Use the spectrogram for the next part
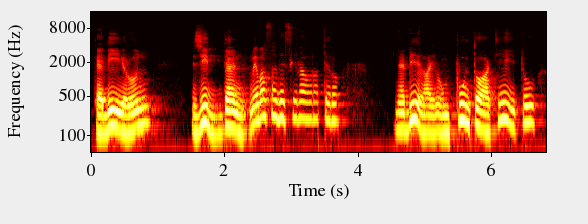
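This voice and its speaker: A man teaching a live online lesson in Spanish, explaining slowly and patiently and often checking that his students follow. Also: fairly high pitch, animated, mellow, highs cut off. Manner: slow, patient explaining with frequent "¿vale?" checks. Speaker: Arabic teacher.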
